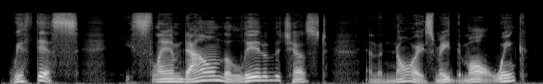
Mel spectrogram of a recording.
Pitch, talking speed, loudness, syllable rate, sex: 120 Hz, 190 wpm, -18 LUFS, 4.2 syllables/s, male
